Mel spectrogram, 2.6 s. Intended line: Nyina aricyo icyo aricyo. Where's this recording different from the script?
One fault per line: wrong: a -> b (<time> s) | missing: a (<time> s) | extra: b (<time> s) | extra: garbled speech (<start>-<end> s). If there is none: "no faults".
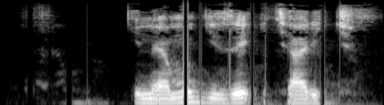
wrong: aricyo -> yamugize (1.1 s)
